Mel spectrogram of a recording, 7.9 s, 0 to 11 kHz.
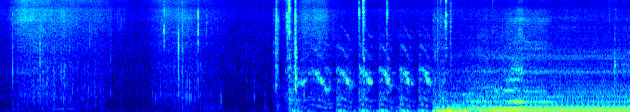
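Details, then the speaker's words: Toyota RAV4 cold start at about −24 to −29 °C on Sintec Premium 0W-30 oil, brake pressed: brief cranking, catches within about two seconds on first try and settles to steady even idle; healthy cold start. "Вот вам и Синтек нулевка. Работает."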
